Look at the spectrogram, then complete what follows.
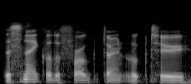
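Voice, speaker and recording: A man co-hosting a casual podcast chat, sick and partly hoarse, talking with hesitant, stammering restarts. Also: deep voice, steady tone, normal speed, fairly bright tone, dry recording, lo-fi sound. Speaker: podcast co-host.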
